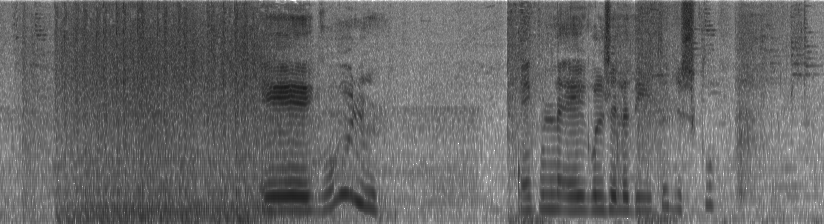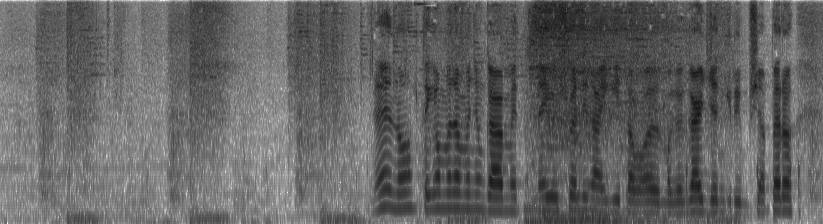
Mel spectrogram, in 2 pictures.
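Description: Game spells whoosh and crackle in a fight.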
